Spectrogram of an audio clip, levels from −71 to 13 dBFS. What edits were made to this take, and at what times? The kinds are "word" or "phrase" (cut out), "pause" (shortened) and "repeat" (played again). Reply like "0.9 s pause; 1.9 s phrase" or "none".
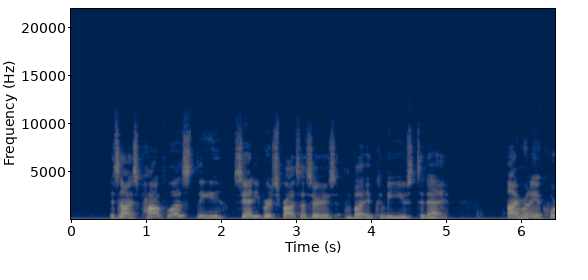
2.1 s pause; 4.1 s word

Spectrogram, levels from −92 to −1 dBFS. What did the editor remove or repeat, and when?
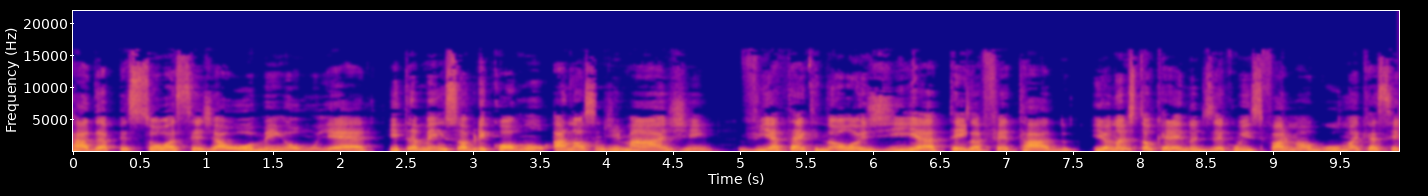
3.9 s word; 6.7 s word; 8.9 s word

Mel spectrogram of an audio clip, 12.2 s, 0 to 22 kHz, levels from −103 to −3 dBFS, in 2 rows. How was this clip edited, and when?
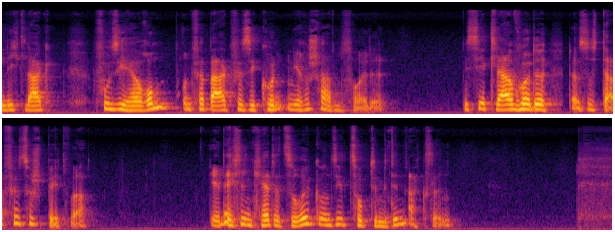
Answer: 5.6 s pause

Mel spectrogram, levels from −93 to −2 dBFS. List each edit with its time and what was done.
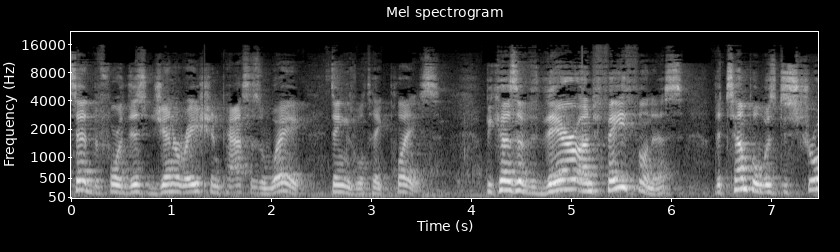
2.6 s word

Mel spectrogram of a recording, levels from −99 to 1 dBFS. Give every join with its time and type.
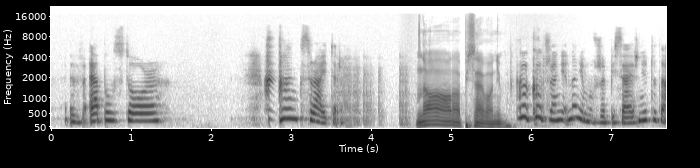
5.0 s word

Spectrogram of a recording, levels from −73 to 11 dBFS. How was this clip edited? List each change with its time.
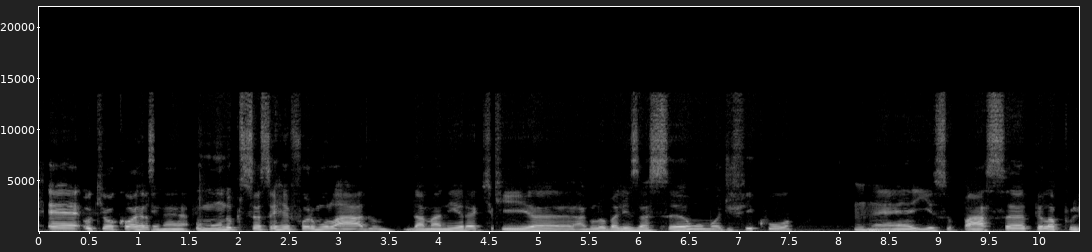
1.1 s word; 4.5 s word

